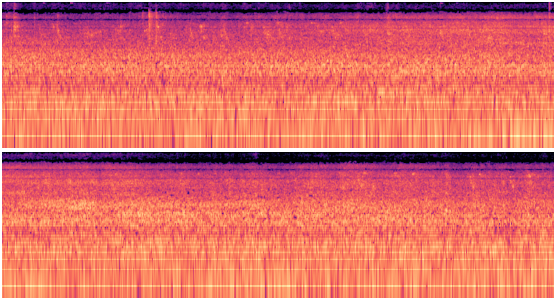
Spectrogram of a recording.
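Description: Steady, loud outdoor rumble and hiss with no let-up, heaviest in the low end.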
